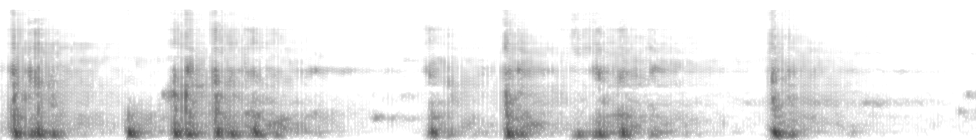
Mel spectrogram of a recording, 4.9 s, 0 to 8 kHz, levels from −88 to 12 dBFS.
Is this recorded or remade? remade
